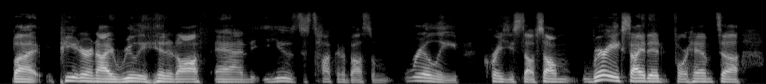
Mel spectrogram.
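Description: At a moderate pace, a man with a normal speaking voice talks at medium pitch with ordinary pitch variation, recorded very cleanly against a silent background with dry, close sound and no echo. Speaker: podcast host. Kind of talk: casual interview.

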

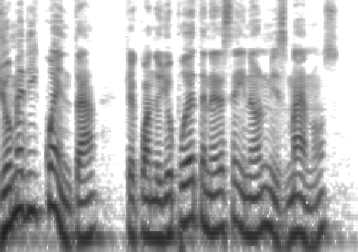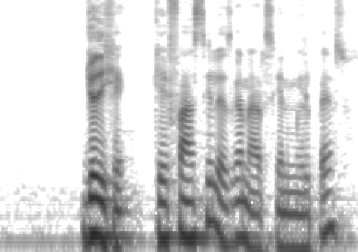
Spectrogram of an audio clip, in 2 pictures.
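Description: Lively intonation carries a somewhat breathy voice with a dark, mellow tone, captured in a very clean recording with a silent background. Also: man, medium pitch for a man, moderate pace. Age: 30s. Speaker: content creator and event host. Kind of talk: interview.

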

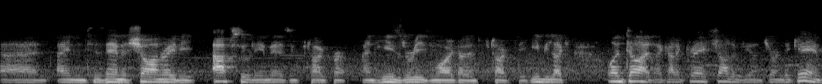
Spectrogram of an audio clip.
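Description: Over noticeable background noise, a man with an Irish accent and a fairly low pitch talks at a very fast pace. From Ireland. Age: 30s. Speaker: wedding photographer. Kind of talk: casual chat. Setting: video call. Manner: animated.

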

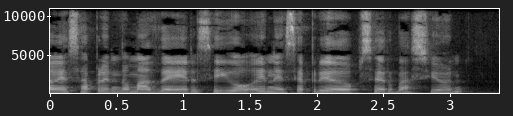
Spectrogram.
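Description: Speaking in a fairly high pitch, a woman keeps up a fairly quick pace. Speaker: podcast co-host. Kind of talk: casual chat.

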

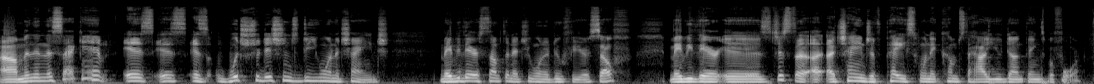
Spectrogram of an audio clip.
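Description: A man talks at a fairly quick pace with a medium pitch and ordinary pitch variation, his voice somewhat breathy. The recording is very clean, the background silent. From Chicago, US Midwest. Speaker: podcast host. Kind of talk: solo podcast monologue.

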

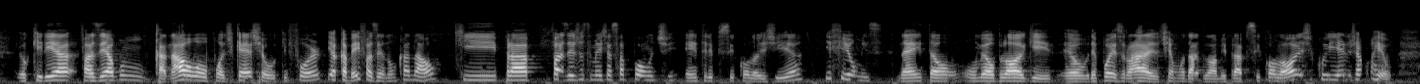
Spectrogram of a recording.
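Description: Over music in the background, a man with a high pitch talks at a moderate pace with hardly any pauses. The sound is dry and close with no echo, showing ordinary pitch variation and big swings in loudness. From Cuiabá, Mato Grosso, Brazil. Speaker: psychologist and lecturer. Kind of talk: casual interview chat. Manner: halting, many fillers.

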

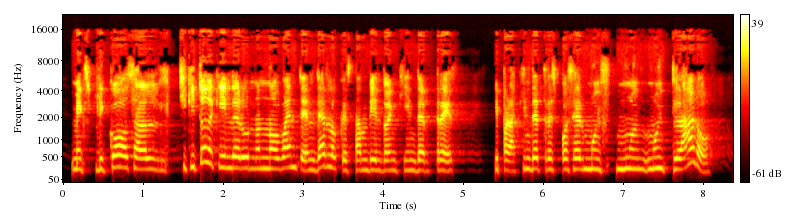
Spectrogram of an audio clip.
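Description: A woman's normal speaking voice, fairly high in pitch, with ordinary pitch variation, a moderate pace and very even loudness. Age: 40s. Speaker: Reiki and angel therapist. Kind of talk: interview.

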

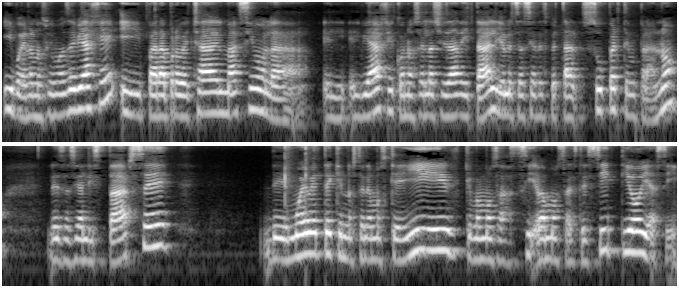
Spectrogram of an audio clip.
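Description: At a moderate pace, a woman talks at medium pitch with a dark, mellow tone. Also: ordinary pitch variation. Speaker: podcast host. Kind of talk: personal monologue.

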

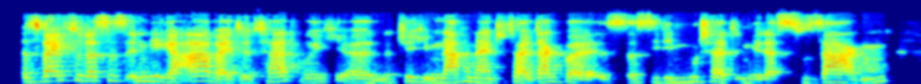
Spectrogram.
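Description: At a very fast pace, a woman talks with hardly any pauses. Her pitch is medium, with ordinary pitch variation. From northern Germany, Hamburg. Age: 30s. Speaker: online course participant. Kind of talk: interview testimony. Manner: halting, many filler sounds.

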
